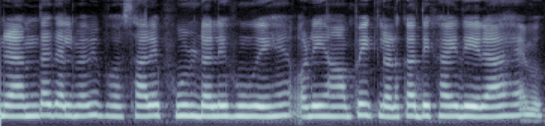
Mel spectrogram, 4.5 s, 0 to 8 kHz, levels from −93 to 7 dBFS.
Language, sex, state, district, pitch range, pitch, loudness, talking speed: Hindi, female, Uttar Pradesh, Hamirpur, 240-250 Hz, 245 Hz, -14 LUFS, 250 wpm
